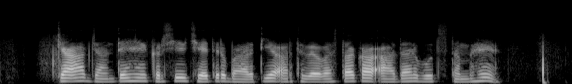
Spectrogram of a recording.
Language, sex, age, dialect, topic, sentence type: Hindi, male, 18-24, Hindustani Malvi Khadi Boli, agriculture, statement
